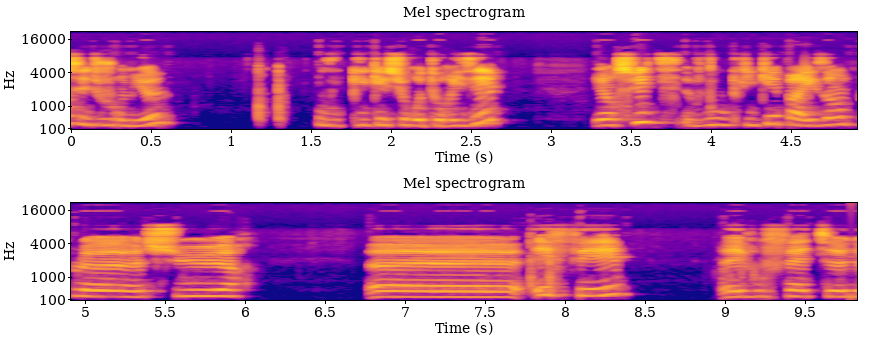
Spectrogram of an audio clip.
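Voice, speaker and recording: A woman recording a software tutorial at home, hesitant, full of fillers and self-corrections. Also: fairly high pitch, lo-fi sound, a little hiss or hum. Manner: hesitant, many fillers, corrects herself often. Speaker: YouTube tutorial maker.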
